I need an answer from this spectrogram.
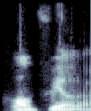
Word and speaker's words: Ahlfield: Somehow I've had an S put in there somewhere instead of an H when it's basically just the silent H and it's all field. So yeah, you got it right. Ahlfield.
